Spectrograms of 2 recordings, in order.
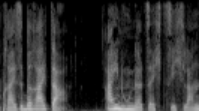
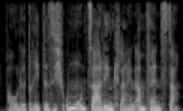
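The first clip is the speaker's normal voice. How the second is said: plain reading voice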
